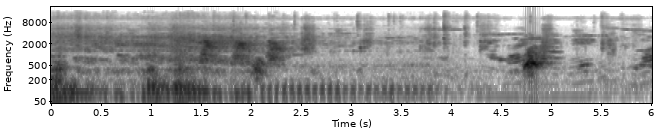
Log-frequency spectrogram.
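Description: A dog barking, with the loudest bark coming near the end.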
